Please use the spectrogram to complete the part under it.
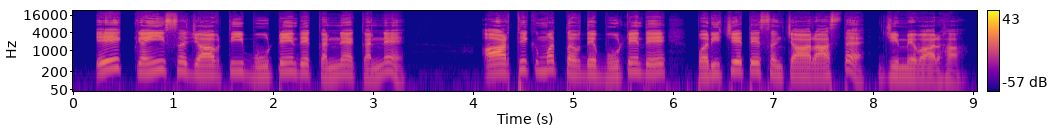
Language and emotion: Dogri, neutral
